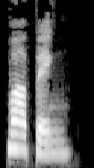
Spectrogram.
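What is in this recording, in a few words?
"mopping", British English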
